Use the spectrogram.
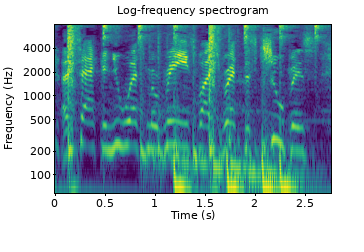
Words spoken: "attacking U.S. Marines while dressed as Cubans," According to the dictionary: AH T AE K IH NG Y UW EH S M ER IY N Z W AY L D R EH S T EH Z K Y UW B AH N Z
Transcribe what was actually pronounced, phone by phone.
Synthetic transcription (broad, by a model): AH T AE K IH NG Y UW EH S M ER IY N Z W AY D R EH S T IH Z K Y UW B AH N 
